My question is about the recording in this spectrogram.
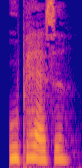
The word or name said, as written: upasset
